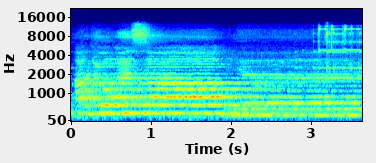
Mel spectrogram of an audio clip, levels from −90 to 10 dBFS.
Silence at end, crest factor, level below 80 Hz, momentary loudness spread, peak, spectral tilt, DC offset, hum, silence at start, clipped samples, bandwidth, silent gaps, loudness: 0 s; 14 dB; -64 dBFS; 9 LU; -8 dBFS; -2.5 dB/octave; under 0.1%; none; 0 s; under 0.1%; 14 kHz; none; -22 LUFS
